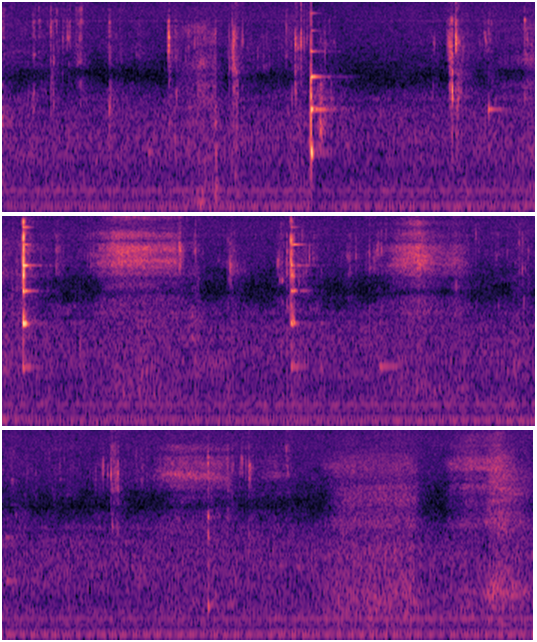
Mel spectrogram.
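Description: Wooden chopsticks and a wooden spoon clicking against a ceramic bowl as soupy instant noodles and meatballs are stirred and lifted, with wet squishing of the noodles. A steady low hum runs underneath.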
